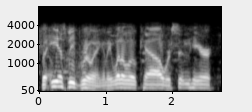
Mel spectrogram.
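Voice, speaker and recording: A man with a medium-pitched voice hosts a live comedy talk show from a tasting room. His sound is narrow, like a phone line. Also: fast talker. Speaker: radio show host. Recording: thin, band-limited radio stream.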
